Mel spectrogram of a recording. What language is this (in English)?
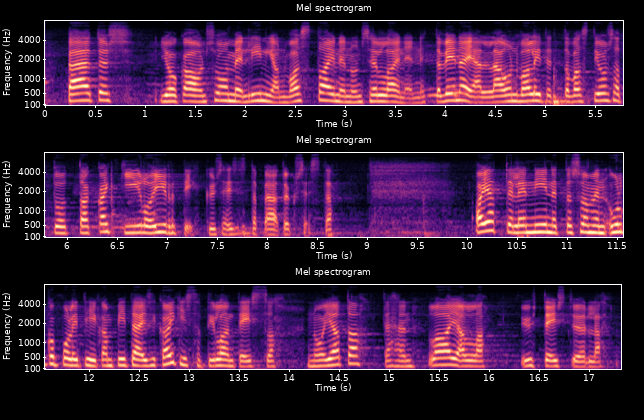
Finnish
